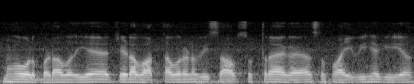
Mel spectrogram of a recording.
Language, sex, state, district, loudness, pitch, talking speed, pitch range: Punjabi, male, Punjab, Kapurthala, -16 LUFS, 115 Hz, 230 wpm, 110-120 Hz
